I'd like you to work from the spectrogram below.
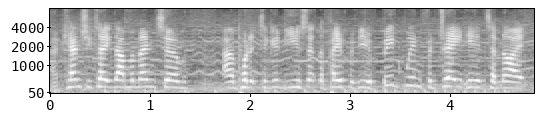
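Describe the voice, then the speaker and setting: A man giving excitable play-by-play commentary on a wrestling match, rising to shouts at the big moves. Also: extremely high pitch, brisk, over music.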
